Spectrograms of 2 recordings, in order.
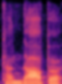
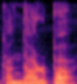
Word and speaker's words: Kandarpa: Now, the anglicized pronunciation of that would be Kandarpa. But there is a difference. If you listen carefully, Kandarpa is without pronouncing the r, and Kandarpa is pronouncing.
